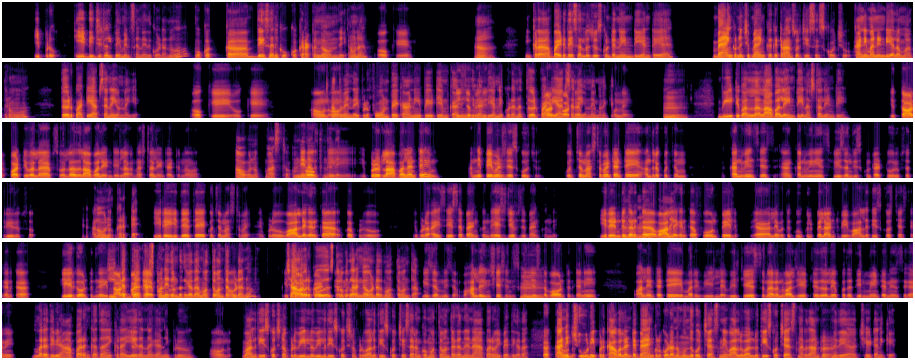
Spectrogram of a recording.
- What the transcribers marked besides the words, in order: in English: "డిజిటల్ పేమెంట్స్"; in English: "బ్యాంక్"; in English: "బ్యాంక్‌కి ట్రాన్స్‌ఫర్"; in English: "థర్డ్ పార్టీ యాప్స్"; other background noise; in English: "ఫోన్‌పే"; in English: "పేటీఎమ్"; in English: "థర్డ్ పార్ట్ యాప్స్"; in English: "థర్డ్ పార్టీ యాప్స్"; in English: "థర్డ్ పార్టీ"; in English: "యాప్స్"; in English: "పేమెంట్స్"; in English: "కన్వీన్స్"; in English: "కన్వీనియన్స్ ఫీజ్"; in English: "టూ"; in English: "త్రీ"; in English: "ఫోన్‌పే"; in English: "గూగుల్ పే"; in English: "క్లియర్‌గా"; in English: "థర్డ్ పార్టీ యాప్స్"; in English: "థర్డ్ పార్టీస్"; in English: "ఇనిషియేషన్"; in English: "మెయింటెనెన్స్"; in English: "యెస్"; chuckle
- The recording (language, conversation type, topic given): Telugu, podcast, డిజిటల్ చెల్లింపులు పూర్తిగా అమలులోకి వస్తే మన జీవితం ఎలా మారుతుందని మీరు భావిస్తున్నారు?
